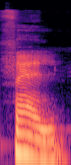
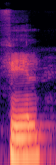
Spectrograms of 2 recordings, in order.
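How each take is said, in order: First: The vowel is an open 'ae' sound. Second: The vowel is a closed 'ay' sound. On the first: The speaker calls it wrong. "और हम लोग इसे क्या पढ़ते हैं" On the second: The speaker calls it right. "ए की मात्रा से"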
